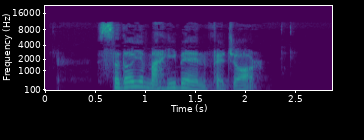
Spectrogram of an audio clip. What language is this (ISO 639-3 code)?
fas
